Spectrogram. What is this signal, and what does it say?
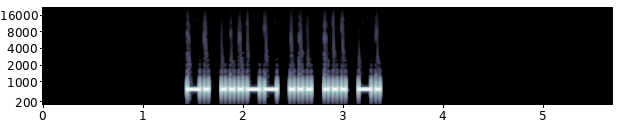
Morse code, heard as a keyed tone, about 28 wpm, 700 Hz. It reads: N3SSN
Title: USA Call Signs - 5 Characters - Repeated 3x - 28wpm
